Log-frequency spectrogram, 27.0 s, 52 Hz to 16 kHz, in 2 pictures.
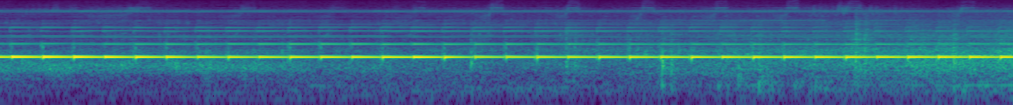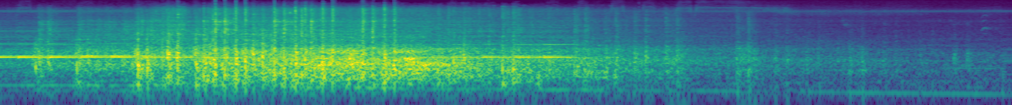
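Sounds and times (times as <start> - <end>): level-crossing alarm beeping: 0.0 - 21.8
train wheel clatter: 11.3 - 27.0.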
